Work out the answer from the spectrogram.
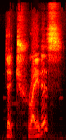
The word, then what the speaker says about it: detritus: All right, so you pick up a piece of the detritus? Is that how you say it? Detritus? Yeah. Okay, so you pick up a piece of the detritus.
